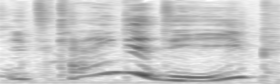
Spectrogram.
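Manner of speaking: squeaked up high and slow; squeaky high voice. Retold or imitated. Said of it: "as high as Lane could go".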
